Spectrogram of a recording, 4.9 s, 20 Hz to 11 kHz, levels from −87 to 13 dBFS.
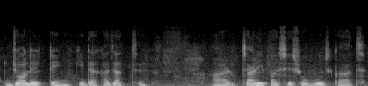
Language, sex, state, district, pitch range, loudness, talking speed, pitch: Bengali, female, Odisha, Khordha, 190-205 Hz, -16 LUFS, 110 wpm, 195 Hz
